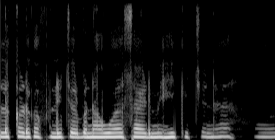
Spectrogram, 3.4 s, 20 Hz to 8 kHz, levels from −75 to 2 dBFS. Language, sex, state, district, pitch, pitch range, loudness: Hindi, female, Bihar, Patna, 225 Hz, 220-230 Hz, -15 LUFS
